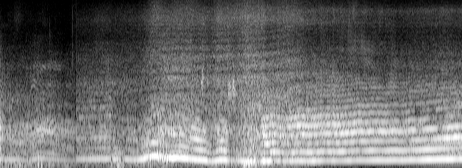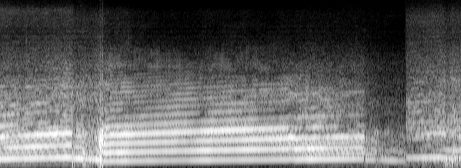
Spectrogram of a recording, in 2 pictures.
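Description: A second rally car engine revs loudly and roars past.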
